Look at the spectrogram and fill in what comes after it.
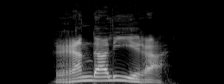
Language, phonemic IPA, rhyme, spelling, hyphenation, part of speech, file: German, /ʁandaˈliːʁɐ/, -iːʁɐ, Randalierer, Ran‧da‧lie‧rer, noun, De-Randalierer.ogg
- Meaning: hooligan, brawler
